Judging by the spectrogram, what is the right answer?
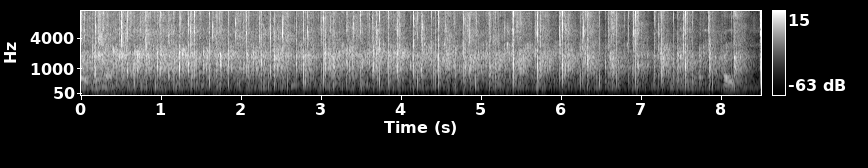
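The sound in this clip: A studio audience applauds as a special makeup effects supervisor comes on as a guest. The clapping is dense and steady, with cheering mixed in, and holds at the same level until it drops off sharply at the very end.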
